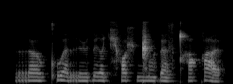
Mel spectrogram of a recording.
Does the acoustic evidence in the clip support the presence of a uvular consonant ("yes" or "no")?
yes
